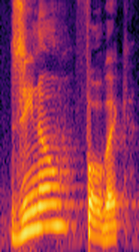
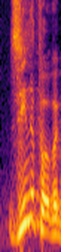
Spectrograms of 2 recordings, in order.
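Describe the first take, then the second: First: It is said slowly. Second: It is said fast.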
